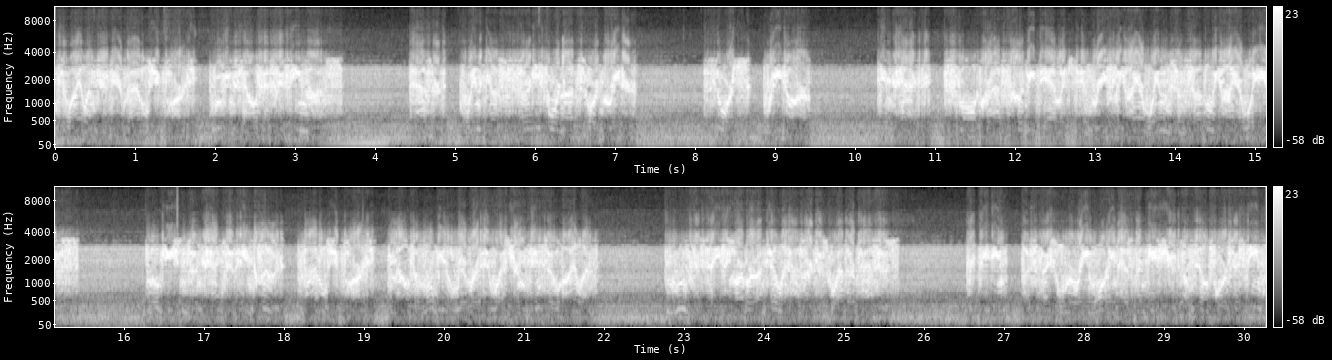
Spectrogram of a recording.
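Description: A voice reading a weather broadcast over a narrow, radio-like channel, in phrases broken by short pauses.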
